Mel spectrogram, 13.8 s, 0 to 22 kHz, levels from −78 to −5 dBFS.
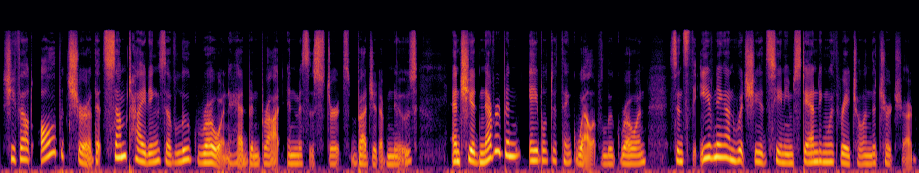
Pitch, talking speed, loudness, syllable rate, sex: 195 Hz, 205 wpm, -20 LUFS, 4.7 syllables/s, female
